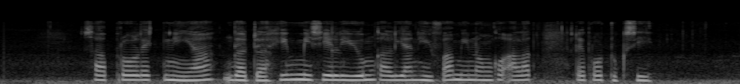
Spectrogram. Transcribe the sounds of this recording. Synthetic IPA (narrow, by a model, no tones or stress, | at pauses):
sapɾolɛk̚niaŋɡa̤ɖ̥a̤himiseliʊmkalijanɦifaminɔŋkɔʔa̰lat̪̚ | repɾod̥ṳksi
